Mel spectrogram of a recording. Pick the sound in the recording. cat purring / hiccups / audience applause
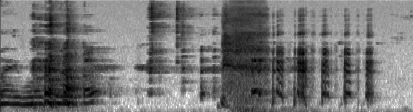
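hiccups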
